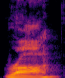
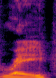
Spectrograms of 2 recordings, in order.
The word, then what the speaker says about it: Ra: In Egypt, there were gods like Ra, some pronounce it Re, and Osiris.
